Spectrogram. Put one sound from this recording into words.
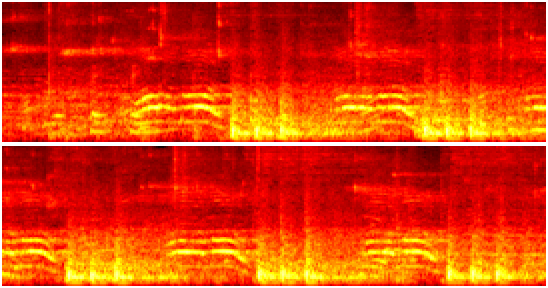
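A crowd chants rhythmically in an echoing hall.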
